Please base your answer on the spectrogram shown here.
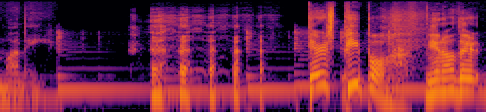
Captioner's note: laughs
